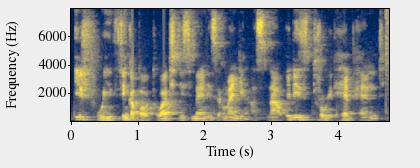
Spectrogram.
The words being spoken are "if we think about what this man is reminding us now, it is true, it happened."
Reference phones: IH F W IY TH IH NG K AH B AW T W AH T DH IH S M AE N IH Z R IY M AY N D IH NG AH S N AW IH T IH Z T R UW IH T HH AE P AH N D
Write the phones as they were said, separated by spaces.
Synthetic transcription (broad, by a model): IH F W IY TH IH NG K AH B AW T W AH T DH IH S M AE N IH Z R IY M AY N D IH NG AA S N AW IH T IH Z T R UW IH T HH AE P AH N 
